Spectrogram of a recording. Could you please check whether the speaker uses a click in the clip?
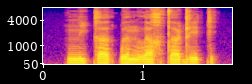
no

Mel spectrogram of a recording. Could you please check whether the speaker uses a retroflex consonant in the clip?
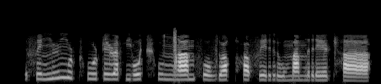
yes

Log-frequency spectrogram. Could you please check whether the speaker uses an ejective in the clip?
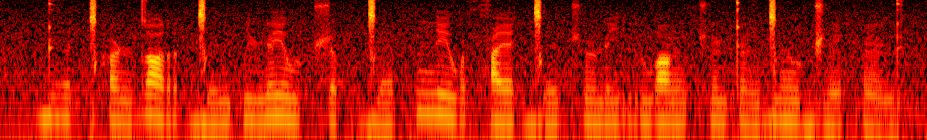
no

